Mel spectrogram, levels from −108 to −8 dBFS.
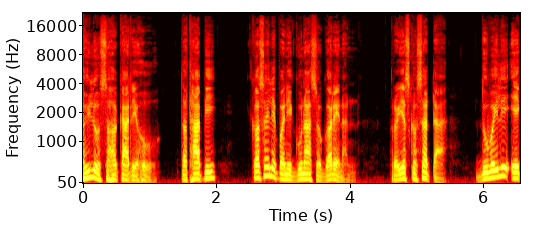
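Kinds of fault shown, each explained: No technical faults can be heard in this speech recording; the signal holds steady throughout, with no dropouts, distortion, or interruptions.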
